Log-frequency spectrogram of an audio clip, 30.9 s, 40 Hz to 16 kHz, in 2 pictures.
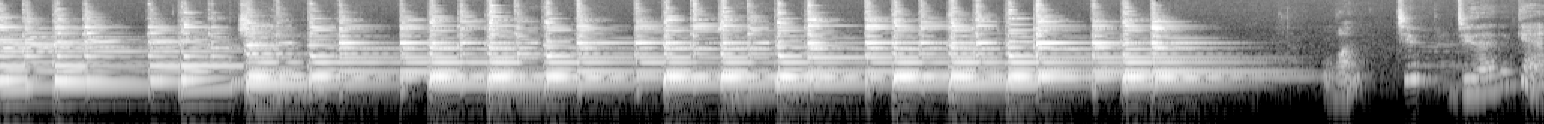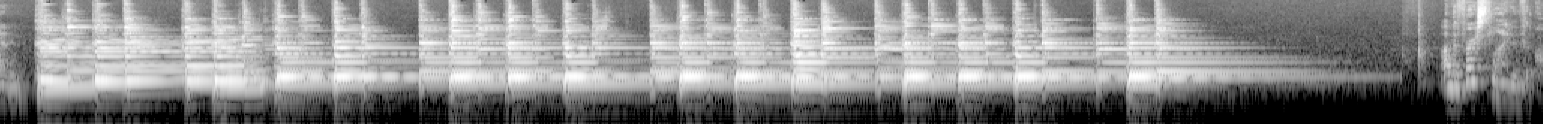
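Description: Ukulele strummed in a steady island strum: one bar of C, then G chords with a quick change to G sus4 within each bar. The passage is played twice; each pass rings out, with a short spoken count in the gap about halfway through.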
